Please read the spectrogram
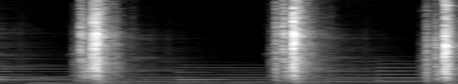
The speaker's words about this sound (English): He guides you to the inside of the lock. Oh, right. So then he starts lifting these tumblers. You can hear they start to.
